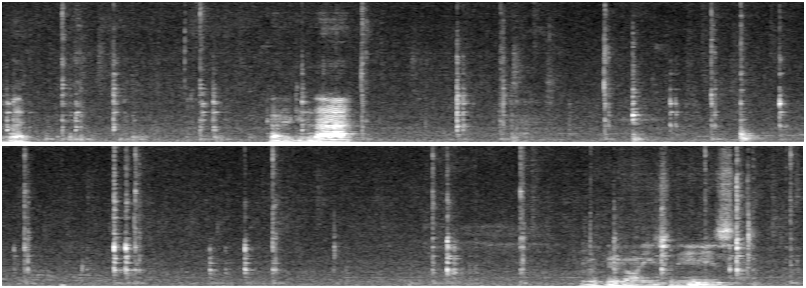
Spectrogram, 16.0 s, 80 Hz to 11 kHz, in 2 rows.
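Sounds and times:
oil can trigger clicking: 12.3 - 16.0.

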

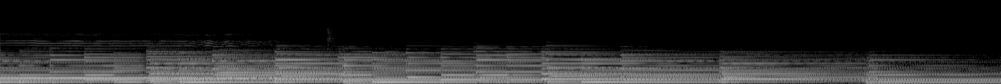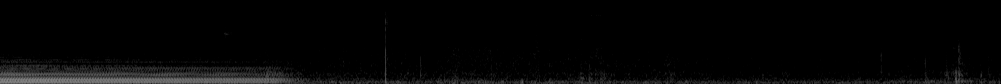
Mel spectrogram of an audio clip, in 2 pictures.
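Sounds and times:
slow piano music: 0.0 - 13.1.

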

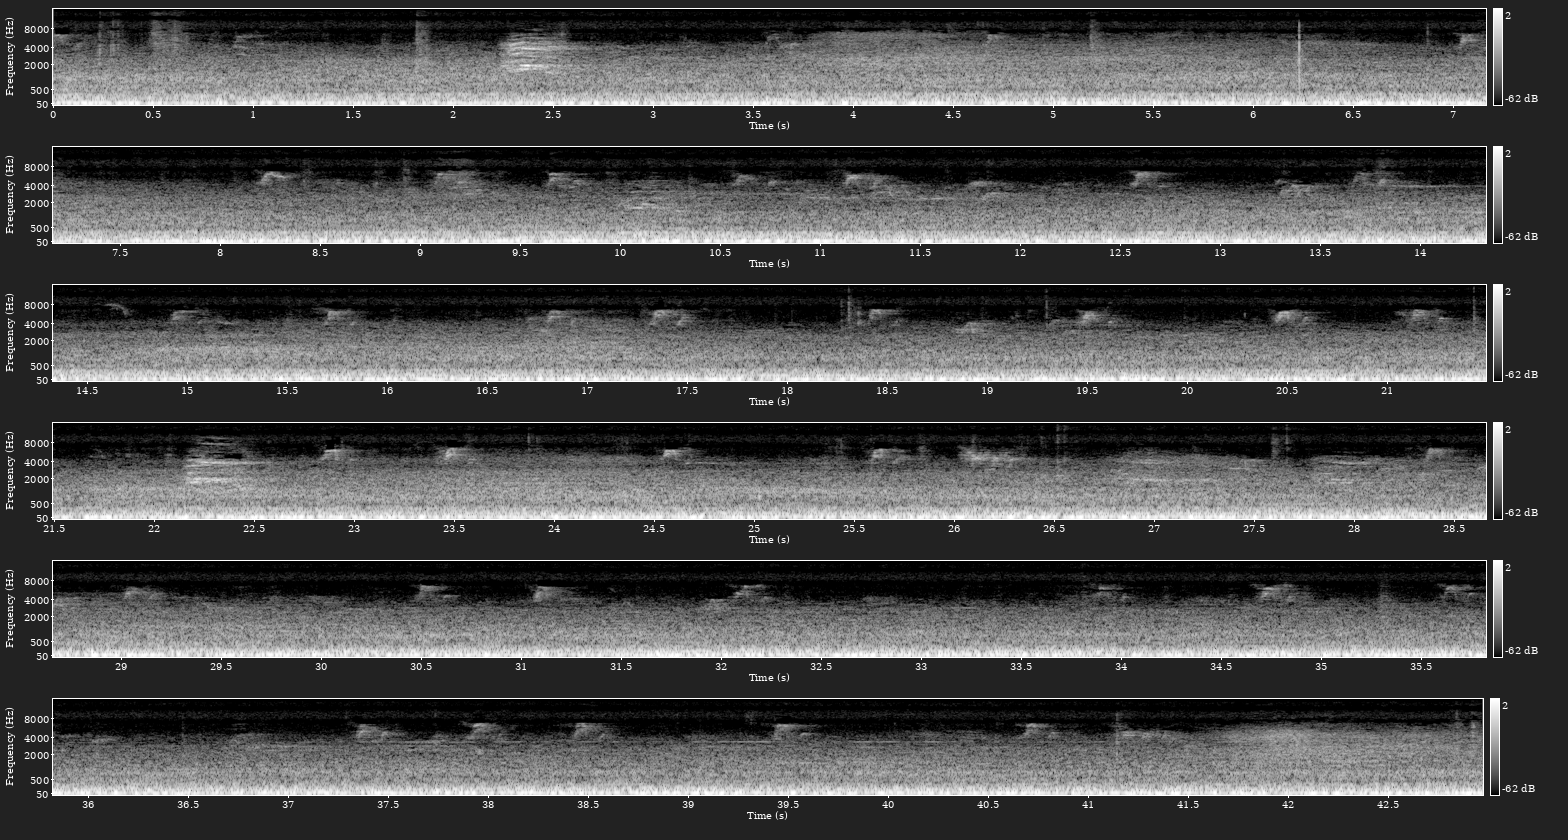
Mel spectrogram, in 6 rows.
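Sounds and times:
small birds chirping: 6.2 - 42.1.

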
